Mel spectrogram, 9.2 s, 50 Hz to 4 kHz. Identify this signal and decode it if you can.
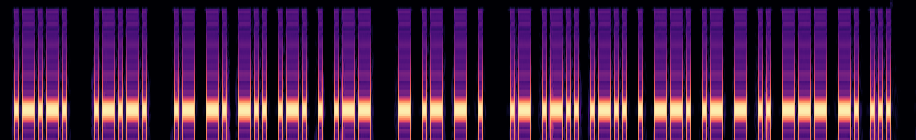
Morse code, heard as a keyed tone, about 30 wpm, 550 Hz. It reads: <AR> <AR> ANDREW TATE ALLEGATIONS
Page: news headlines in morse code at 30 wpm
